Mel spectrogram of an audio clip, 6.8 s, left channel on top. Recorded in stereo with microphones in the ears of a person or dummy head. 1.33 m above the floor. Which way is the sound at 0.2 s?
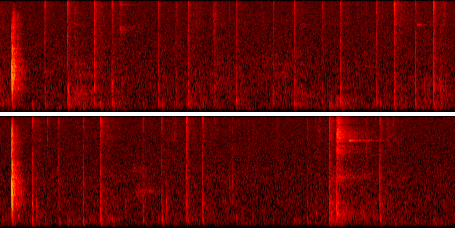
75° right (ahead or behind).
